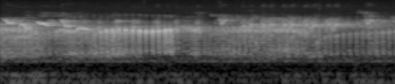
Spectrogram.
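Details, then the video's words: Frog at dawn on a small forest-edge lake giving a rapid pulsed croak train lasting under a second, over a softer chorus of frogs, with a short bird whistle at the start. "The sounds of morning frogs croaking"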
